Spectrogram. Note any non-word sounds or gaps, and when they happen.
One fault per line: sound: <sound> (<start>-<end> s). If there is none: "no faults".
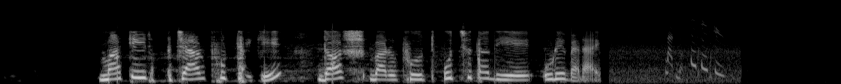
sound: chirp (6.6-7.3 s)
